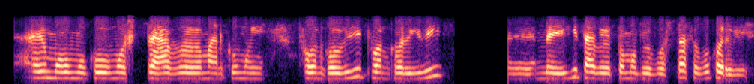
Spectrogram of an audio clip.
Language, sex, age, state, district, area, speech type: Odia, female, 45-60, Odisha, Sambalpur, rural, conversation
